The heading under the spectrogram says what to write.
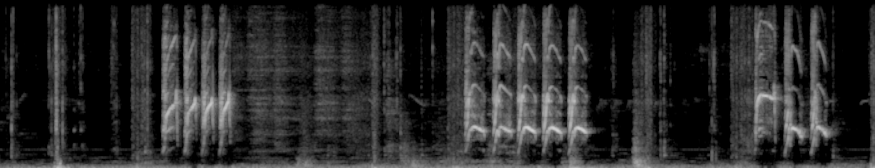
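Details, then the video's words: Cinereous tit, a very chatty bird, used as a lure: three bursts of four to five high, sharp notes with a bouncing two-part shape, separated by pauses and occasional low knocks and clicks. "GELATIK BATU SUPER CREWET"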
